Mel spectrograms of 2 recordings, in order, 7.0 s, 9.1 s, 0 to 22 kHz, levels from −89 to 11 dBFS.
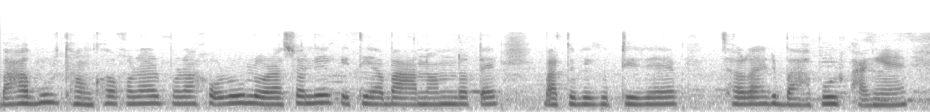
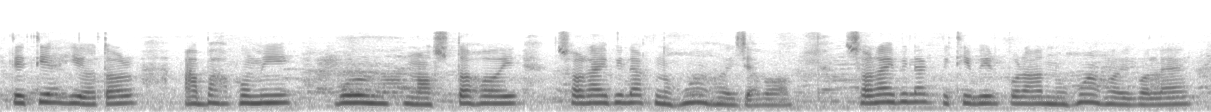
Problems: none marked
